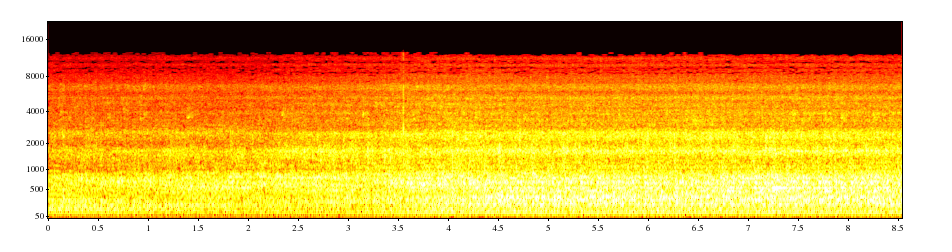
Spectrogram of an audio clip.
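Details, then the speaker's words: 1968 Ford Mustang coupe, off the road 15 years, carburetor with working choke, warming up at idle after recommissioning; even smooth lumpy beat about three per second, no knocks or misses, doesn't smell rich; healthy and well tuned. "see what does it sound like out here actually sounds good doesn't smell rich yeah i think we're sitting right where we need to"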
